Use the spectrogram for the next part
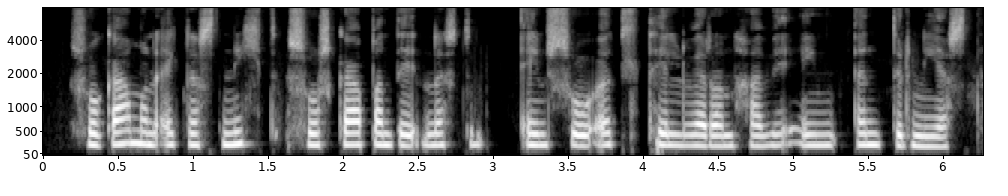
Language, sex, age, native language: Icelandic, female, 18-19, Icelandic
